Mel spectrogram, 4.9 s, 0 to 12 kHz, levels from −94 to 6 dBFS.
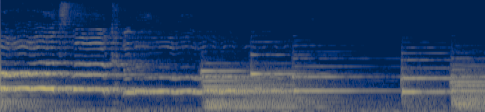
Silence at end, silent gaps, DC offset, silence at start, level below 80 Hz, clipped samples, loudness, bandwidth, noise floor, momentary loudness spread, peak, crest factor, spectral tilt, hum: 0 s; none; under 0.1%; 0 s; -62 dBFS; under 0.1%; -32 LUFS; 9.8 kHz; -53 dBFS; 14 LU; -16 dBFS; 16 dB; -7.5 dB/octave; none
